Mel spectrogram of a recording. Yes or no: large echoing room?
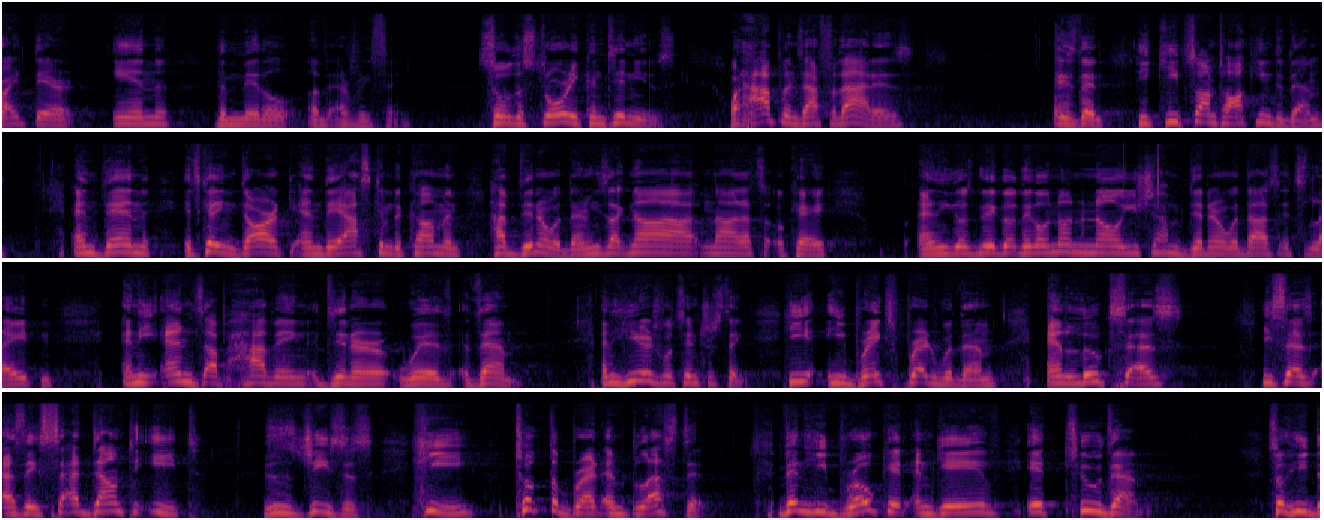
yes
